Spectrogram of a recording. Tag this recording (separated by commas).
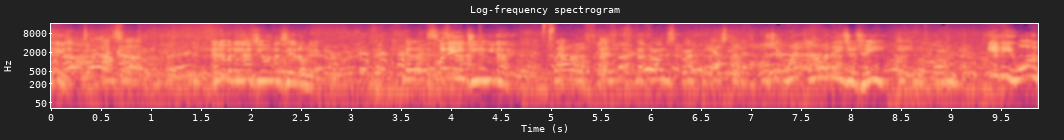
Speech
